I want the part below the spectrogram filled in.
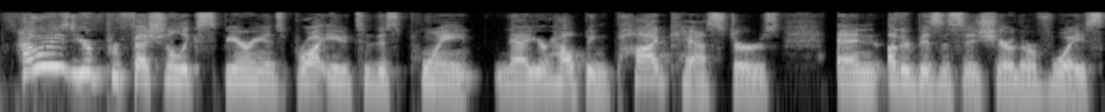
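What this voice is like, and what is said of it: New Jersey accent. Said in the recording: “I have the Jersey accent going”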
